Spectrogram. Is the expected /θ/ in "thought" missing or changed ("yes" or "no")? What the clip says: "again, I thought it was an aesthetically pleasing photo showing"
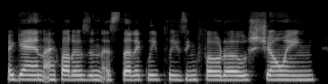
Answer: no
